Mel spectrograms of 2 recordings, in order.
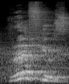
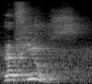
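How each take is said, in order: First: "Refuse" as REF-yoos, meaning rubbish; first-syllable stress. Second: "Refuse" as ri-FYOOZ, the verb; second-syllable stress. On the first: Teacher shows the noun for garbage, "Refuse" as REF-yoos. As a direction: hit "Ref", light "use". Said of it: "garbage, litter". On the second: Teacher shows the verb, "Refuse" stressed on the second syllable. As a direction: lean on "fuse". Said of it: "which is a verb". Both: Shown as a demonstration.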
